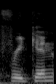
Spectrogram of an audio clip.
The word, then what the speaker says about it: Friedkin: right on the cusp is it friedkin right is that how you say it uh yeah this is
